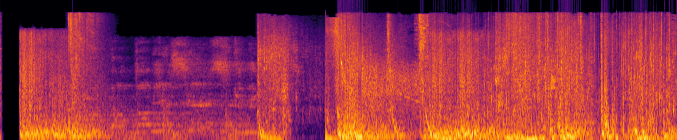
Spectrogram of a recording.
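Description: Animation soundtrack: loud booming sound effects over music. It cuts out briefly right at the start, eases off for a stretch, dips once more just before the middle, then stays loud to the end.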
